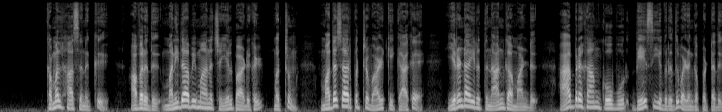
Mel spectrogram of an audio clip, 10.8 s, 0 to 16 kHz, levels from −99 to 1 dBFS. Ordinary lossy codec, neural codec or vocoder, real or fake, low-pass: none; none; real; 14.4 kHz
